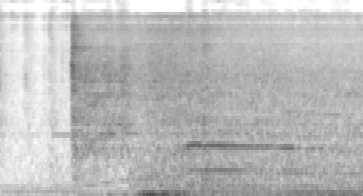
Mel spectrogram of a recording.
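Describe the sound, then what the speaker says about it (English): A Jaguar with a dead battery cranks briefly and catches after a jump start, then settles into a steady, close idle. "Turn the car on."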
